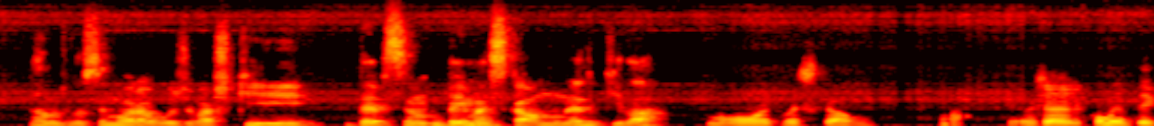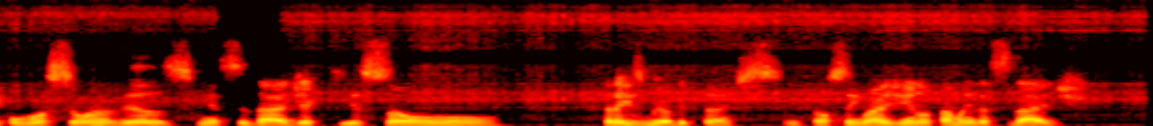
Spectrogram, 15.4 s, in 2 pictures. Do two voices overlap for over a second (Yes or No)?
No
